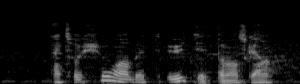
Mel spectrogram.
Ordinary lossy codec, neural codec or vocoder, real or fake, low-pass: Opus, 64 kbps; codec, 16 kHz, 16 kbps, FreqCodec, larger model; fake; 7.2 kHz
